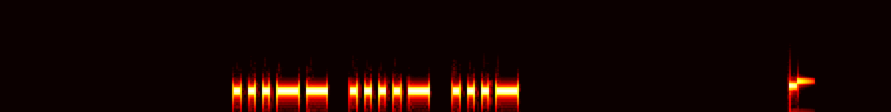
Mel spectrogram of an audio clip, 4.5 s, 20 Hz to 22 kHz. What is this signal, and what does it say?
Morse code, heard as a keyed tone, about 29 wpm, 700 Hz. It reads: 34V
